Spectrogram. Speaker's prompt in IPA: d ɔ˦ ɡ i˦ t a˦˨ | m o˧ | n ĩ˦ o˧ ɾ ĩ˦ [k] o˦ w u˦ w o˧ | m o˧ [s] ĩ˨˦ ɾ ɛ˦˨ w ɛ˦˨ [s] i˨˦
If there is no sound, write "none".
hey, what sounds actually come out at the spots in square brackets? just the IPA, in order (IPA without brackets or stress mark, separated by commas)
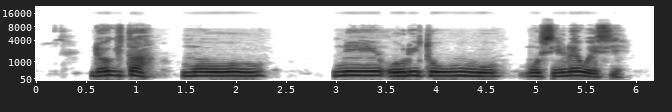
t, s, s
